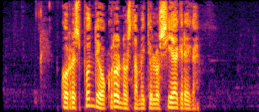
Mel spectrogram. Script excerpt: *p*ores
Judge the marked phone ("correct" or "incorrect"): incorrect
